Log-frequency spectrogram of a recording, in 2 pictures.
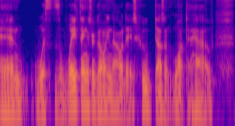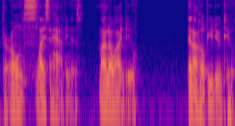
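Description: Over a silent background on a very clean recording, a man with an American accent speaks in a very deep, low pitch with a relaxed tone and vocal fry. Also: ordinary pitch variation. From Virginia, US. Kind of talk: casual solo podcast monologue. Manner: relaxed, with fillers and laughs.

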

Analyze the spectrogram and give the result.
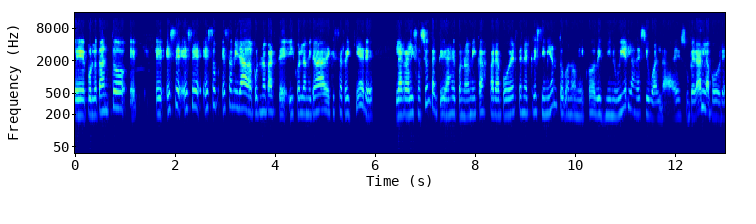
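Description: Moderate pace and lively intonation from a woman in a medium pitch. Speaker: environmental lawyer. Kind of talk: interview. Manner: hesitant, frequent fillers.

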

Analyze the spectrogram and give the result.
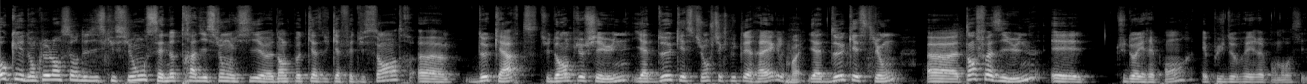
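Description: A man with an ordinary speaking voice and fairly high pitch talks at a moderate pace with lively intonation. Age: 20s. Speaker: podcast host and youth political organizer. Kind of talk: casual chat. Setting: café.

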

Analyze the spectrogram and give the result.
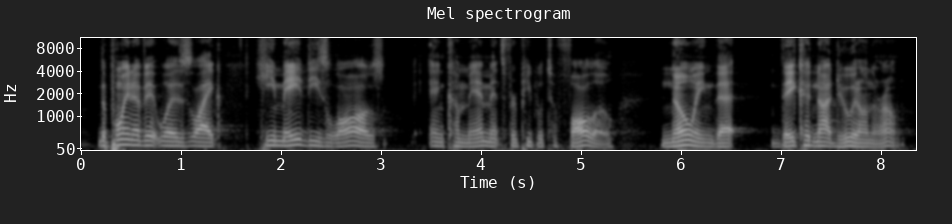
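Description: A man with a plain, everyday voice, medium pitch and fairly even intonation at a moderate pace, in a very clean recording with a silent background. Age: 20s. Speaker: musician, guest. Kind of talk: casual chat about faith.

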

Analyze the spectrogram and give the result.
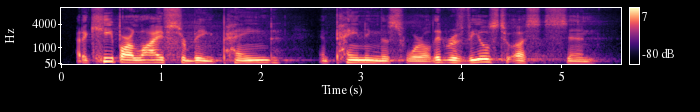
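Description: A man with an unremarkable speaking voice talks at medium pitch and a moderate pace, using ordinary pitch variation. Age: 40s. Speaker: pastor. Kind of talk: sermon. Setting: church.

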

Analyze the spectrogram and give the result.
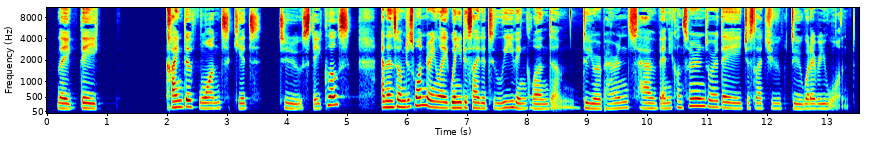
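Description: The recording is very clean and the background silent. A woman talks in a dark, mellow tone, her pitch varying in an ordinary way. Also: fairly low pitch for a woman, fairly slow pace. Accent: Chinese. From Taiwan. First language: Mandarin Chinese. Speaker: podcast host. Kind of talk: casual interview. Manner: halting.

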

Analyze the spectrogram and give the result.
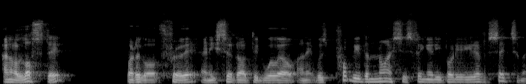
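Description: Talking at a very fast pace against a quiet background, a man uses a medium pitch and ordinary pitch variation. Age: 50s. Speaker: boxing coach. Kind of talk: casual panel chat.

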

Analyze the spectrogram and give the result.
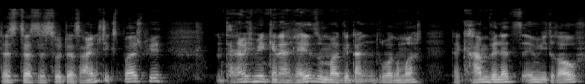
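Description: The speech goes at a very fast pace in a very clean recording with a silent background. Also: man, fairly low pitch for a man, ordinary pitch variation. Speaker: solo podcast host. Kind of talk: casual monologue. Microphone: faulty mic replaced after crackling.

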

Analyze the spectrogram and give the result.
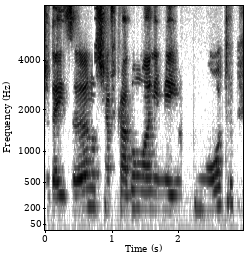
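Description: A woman with an unremarkable speaking voice at medium pitch, with fairly even intonation and a fairly slow pace. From Santos, São Paulo state, Brazil. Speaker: lawyer. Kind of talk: casual chat. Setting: video call from home office.

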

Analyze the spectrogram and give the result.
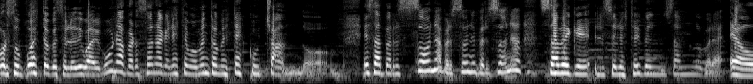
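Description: With noticeable background noise behind her, a woman talks at a moderate pace in a high pitch with ordinary variation. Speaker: radio co-host. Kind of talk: casual chat.

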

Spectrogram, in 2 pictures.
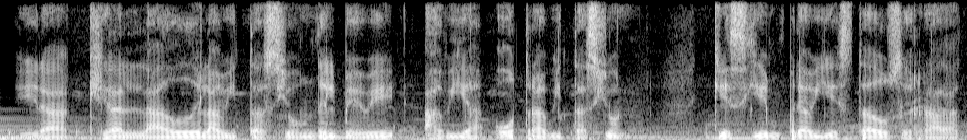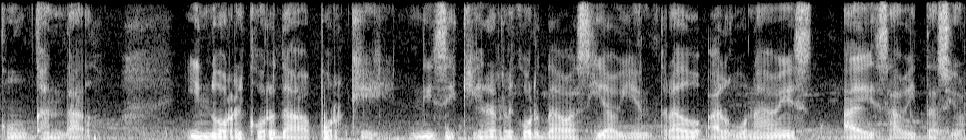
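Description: A man's dramatic, fairly low-pitched voice at a fairly slow pace, with fairly even intonation and noticeable background noise. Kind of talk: bedtime ghost story, scripted-sounding narration of a paranormal tale. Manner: slow, hushed, suspenseful storyteller with dramatic pauses; measured and eerie, building tension toward the twist.

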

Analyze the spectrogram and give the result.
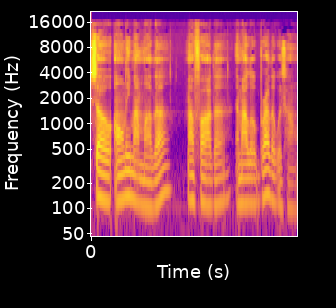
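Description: The recording is very clean, with a silent background. A man talks at a moderate pace and medium pitch. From New York City (Brooklyn). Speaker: podcast host. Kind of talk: solo monologue. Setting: recording alone late at night.

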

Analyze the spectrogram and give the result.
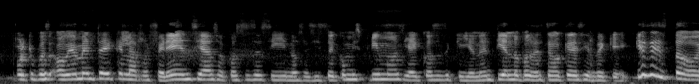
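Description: Fairly quick, medium-pitched speech from a woman, fairly even in intonation, with noticeable background noise behind it. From Panama, moved to Monterrey, Mexico at age five. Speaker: economics student. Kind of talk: casual chat.

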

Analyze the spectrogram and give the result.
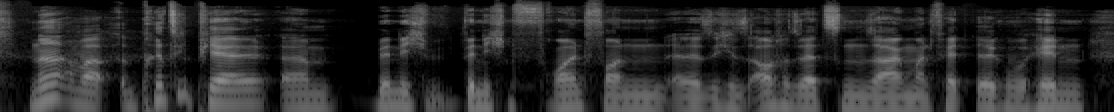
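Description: A man at a moderate pace and medium pitch, with ordinary pitch variation, in a dry, close, very clean recording with no echo and a silent background. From Hamburg, northern Germany. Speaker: podcast co-host. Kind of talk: casual chat.

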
